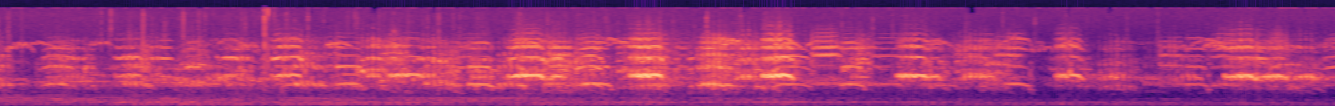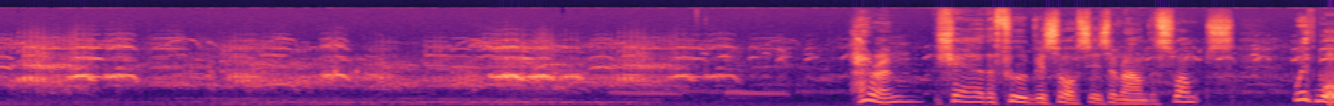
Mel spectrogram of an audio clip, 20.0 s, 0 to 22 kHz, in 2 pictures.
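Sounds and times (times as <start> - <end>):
flock of cranes calling: 0.0 - 20.0.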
